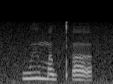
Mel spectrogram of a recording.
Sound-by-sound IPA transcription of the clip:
w ɨ m ɐ w kʼ ɐ

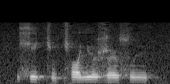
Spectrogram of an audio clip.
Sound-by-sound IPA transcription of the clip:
xʲ ɛ˦ c u˩ cʰ ɔ˦ lʲ u˦˨ ʐ ə˞˦ sʷ ɨ˦

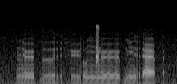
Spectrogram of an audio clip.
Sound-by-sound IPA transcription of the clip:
n øː ɓ ɯː r h yː ɾ u ŋ͡ǁ øː ɓ ĩ r ɾ æ p

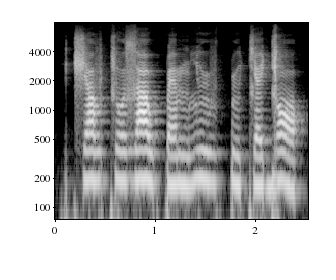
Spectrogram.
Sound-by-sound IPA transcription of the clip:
t͡ʃ ɐ v c ʊ z a w k͡p ɛ m ʎ ʉ v k͡p ʉ c ɛ ɟ ɔ

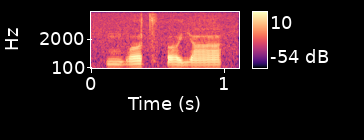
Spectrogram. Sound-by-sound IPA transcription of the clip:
m b ʌ t͡sʼ ʌ j a

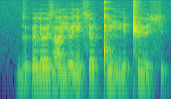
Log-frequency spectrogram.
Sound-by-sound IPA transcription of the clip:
ɡ ʏ ʔ ʏ l ø z ã j ʏ ɾʲ ẽ s ø ǃ ĩ ŋ e ǁ y s

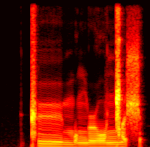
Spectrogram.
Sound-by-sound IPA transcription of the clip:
ǁ yː m o ŋ ɹ o ŋ͡ǁ ə ʃ

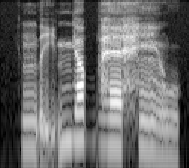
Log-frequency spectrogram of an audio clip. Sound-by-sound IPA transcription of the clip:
ŋʷ ḭ mʲ ɒ bʱ ɛ h ẽ w

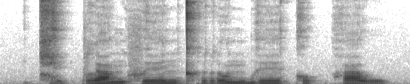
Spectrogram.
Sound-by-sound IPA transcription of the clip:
t͡ɕ i˦˥ t̚ p l a˨˩ ŋ f eː˦˥ n kʰ r o˨˩ n b eː˧ k o˨˩ k̚ h a˨˩ w

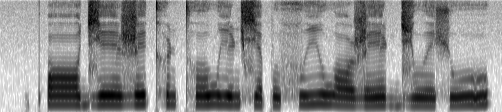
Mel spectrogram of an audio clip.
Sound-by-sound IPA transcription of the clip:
pʼ ɔː d͡ʑ eː ʐ e kʰ ʊ ɳ t̪ʰ o w iː ɳ ɕ ɛ p ʊ xʷ iː w ɔː ʐ eː ɖ d͡ʑ uː e̯ ʃ u

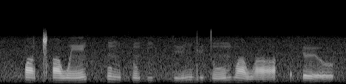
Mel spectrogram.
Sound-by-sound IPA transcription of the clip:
p ɑ̃ ǁʰ ɑ̃ w ẽ kː ũ ŋ s ũ k i kː y n d y t ũ b ɑ̃ w ɑ̃ | s ø ʊ̯

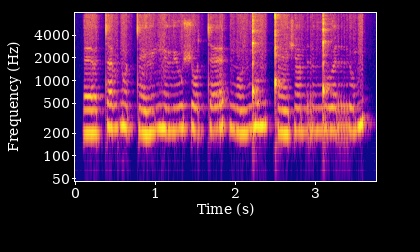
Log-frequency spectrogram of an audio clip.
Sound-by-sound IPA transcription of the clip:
ɛ ə̯ tː æ v ɠ õ tː ɛ̃ lʲ ũ ɲ ə̃ lʲ u ʃ o tː ɛ | ŋ õ ŋ͡ǃ u m ǃ ɛ̃ ʃ æ̃ m r ə̃ ŋ͡ǃ u ə̯ r u m

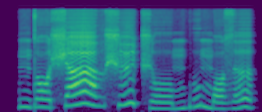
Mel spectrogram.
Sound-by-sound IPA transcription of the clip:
n d ɔ˨ ʃ aː˧˥˧ v ʃ ø˧˥˧ t͡ʃ oː˨ m b u˧˥˧ m ɔ˨ z ə˧˥˧

